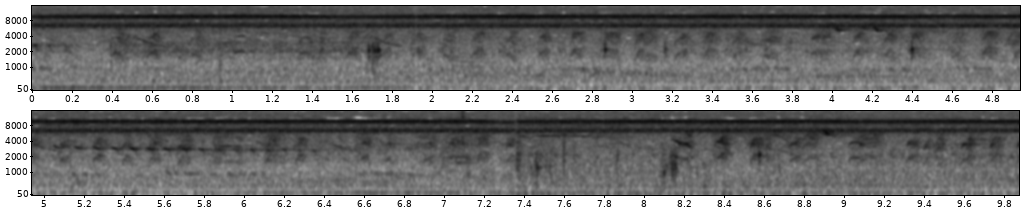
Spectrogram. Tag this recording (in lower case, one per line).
bird
outside, rural or natural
